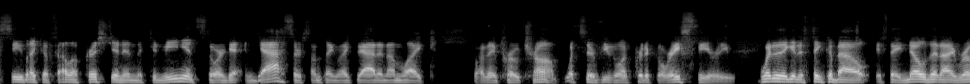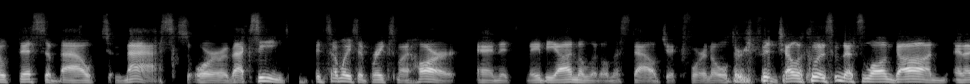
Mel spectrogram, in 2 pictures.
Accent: New Jersey, United States; Where I grew up in New Jersey, a very secular place.

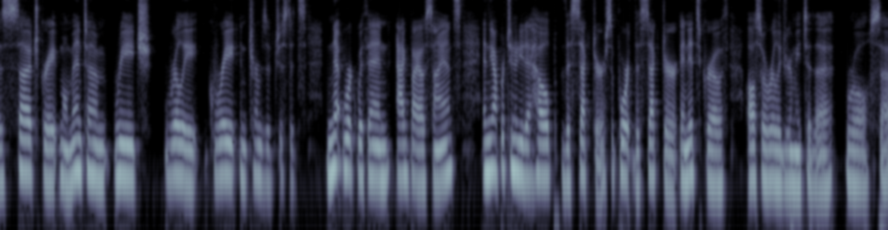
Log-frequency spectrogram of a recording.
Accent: Fort Wayne, Indiana, United States; Well, I am originally from Fort Wayne. So I grew up in a suburb in Northeast Indiana

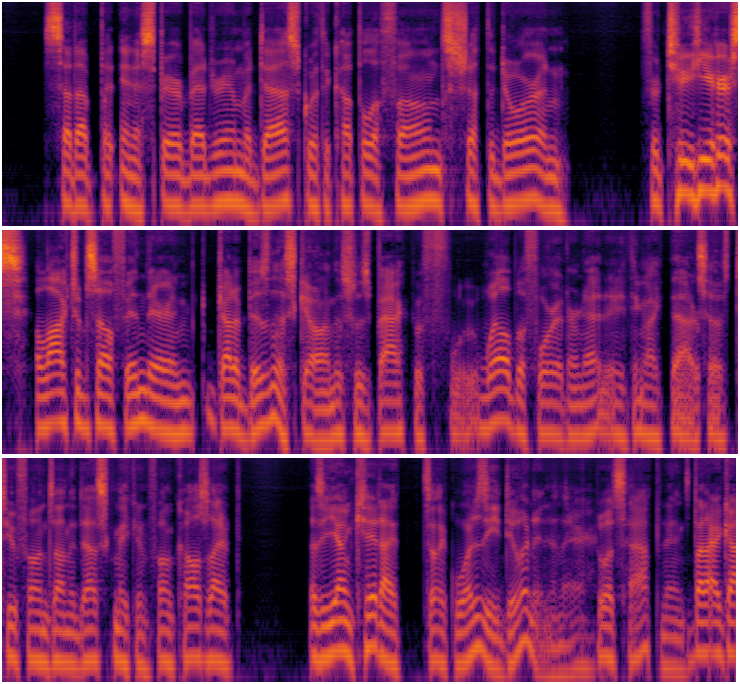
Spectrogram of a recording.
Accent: California, United States; now in Indiana, United States; Yeah, so I'm originally from California, and my family back in the mid-1800s left Missouri, went to California, Central Valley, started farming, but way back before that, farming all the way.

